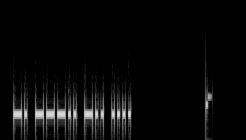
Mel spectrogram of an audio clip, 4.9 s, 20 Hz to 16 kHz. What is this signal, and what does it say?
Morse code, heard as a keyed tone, about 22 wpm, 700 Hz. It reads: N8DH
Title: USA Call Signs - 4 Characters - 3x Character Spacing - 22wpm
